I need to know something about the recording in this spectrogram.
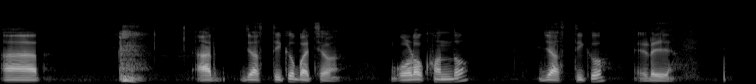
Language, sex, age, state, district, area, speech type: Santali, male, 30-45, West Bengal, Bankura, rural, spontaneous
